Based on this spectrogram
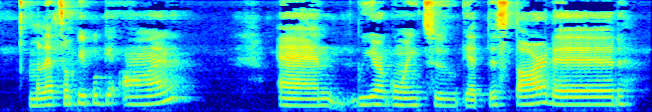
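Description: At a very slow pace, a woman speaks in a monotone, flat way amid audible room echo. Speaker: accessory seller. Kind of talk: casual live stream chat. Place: home room. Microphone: phone near.

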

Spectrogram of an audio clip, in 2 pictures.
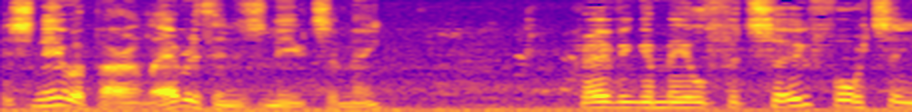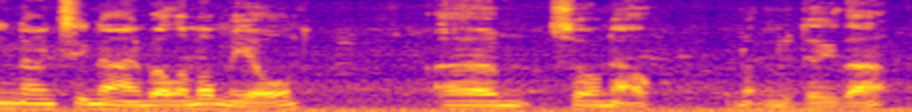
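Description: Against light background noise in a dry, echo-free recording, a man talks fairly quickly in a fairly low pitch with lively intonation. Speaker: food reviewer vlogger. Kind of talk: casual vlog chat. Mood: chatty, mildly excited. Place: car. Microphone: phone near.

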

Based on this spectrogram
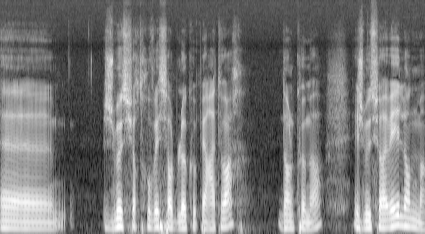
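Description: A man's fairly low voice with ordinary pitch variation, dry with no echo, over a quiet background. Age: 50s. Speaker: audience member. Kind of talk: audience question. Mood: earnest, reflective. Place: hall. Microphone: handheld.

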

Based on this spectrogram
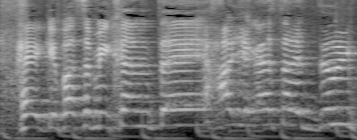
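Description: A woman's raised, projected voice over clear music in the background. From Spain. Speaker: magician. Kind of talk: casual ASMR talk to camera. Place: home room.

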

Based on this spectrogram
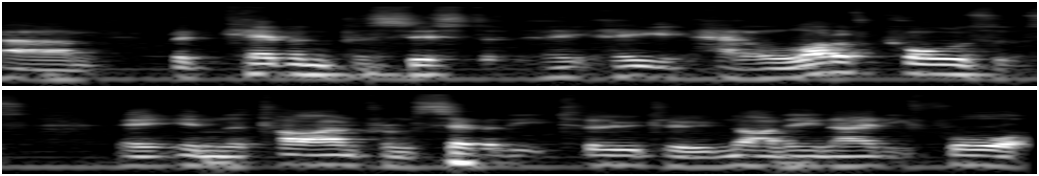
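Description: This man talks at a fairly slow pace with a fairly low pitch. His voice is somewhat breathy, with a dark, mellow tone. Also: ordinary pitch variation. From Queensland, Australia. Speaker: local councillor and crime historian; local councillor. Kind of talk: casual chat. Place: studio.

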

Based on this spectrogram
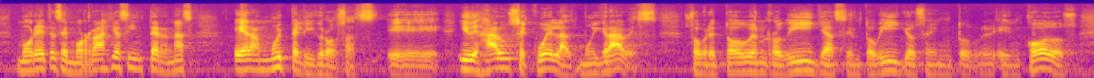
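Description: In a Costa Rican accent, a man speaks at a very slow pace with a fairly low pitch. His intonation is lively. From Costa Rica, San José area. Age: 50s. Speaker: pianist and writer; interviewee. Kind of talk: interview. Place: studio. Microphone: lapel.

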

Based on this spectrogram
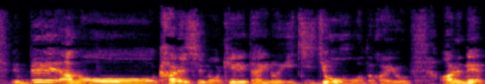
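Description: A man speaks with a high pitch. His voice swings very widely in pitch. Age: 50s. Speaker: comedian. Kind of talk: casual vlog talk. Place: home room. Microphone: camera far.

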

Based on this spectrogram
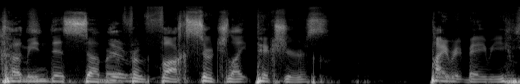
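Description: A man at a fairly slow pace and medium pitch. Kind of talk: movie trailer voice-over. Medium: comedy sketch.

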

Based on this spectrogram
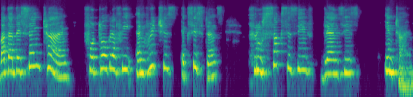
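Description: Over a quiet background, a woman speaks very slowly in a high voice with ordinary pitch variation. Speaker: academic commentator. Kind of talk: read academic commentary. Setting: video call. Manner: formal. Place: home room. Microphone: webcam.

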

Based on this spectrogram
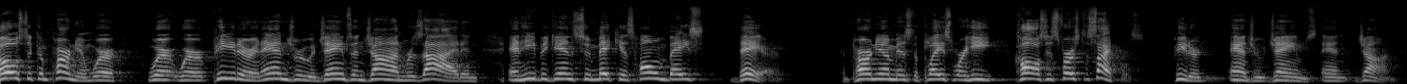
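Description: A man's raised, projected voice with a bright, sharp tone, moderate pace and ordinary pitch variation against a quiet background. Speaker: pastor. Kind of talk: sermon. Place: church. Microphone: podium.

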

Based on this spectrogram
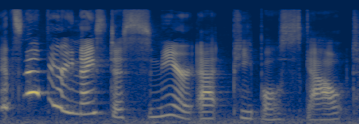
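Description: In a cartoonish character voice, a woman projects a raised, high-pitched voice at a fairly slow pace. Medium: puppet. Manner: excitable, goofy.

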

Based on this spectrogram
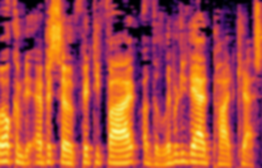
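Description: A male speaker keeps a moderate pace, with a quiet background behind him. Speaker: podcast host. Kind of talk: podcast monologue.

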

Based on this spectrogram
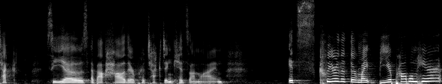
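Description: Heard against a quiet background, a woman has a plain, everyday voice. Her pitch moves in an ordinary way. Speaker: panel moderator, reporter. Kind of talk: panel introduction. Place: hall. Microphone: handheld.

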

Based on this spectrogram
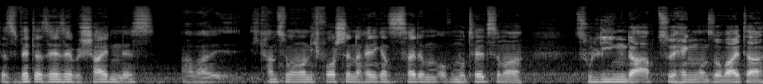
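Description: Over light background noise, a man talks at a fairly quick pace with monotone, flat intonation in a dry sound with no echo. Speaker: speaker, podcaster on tour. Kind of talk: casual vlog chat. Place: car. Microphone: phone near.

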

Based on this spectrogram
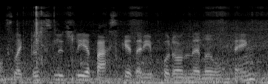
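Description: A woman at a very fast pace, the sound dry with no echo, loud background noise behind her. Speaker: vlogger. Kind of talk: casual vlog chat. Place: shop. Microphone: phone near.

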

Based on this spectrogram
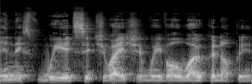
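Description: This man speaks at a fairly slow pace. His delivery is unhurried. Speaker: educator. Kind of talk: casual vlog chat. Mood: somber, reflective tribute. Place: home room. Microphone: phone near.

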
